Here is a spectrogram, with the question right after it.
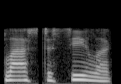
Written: blastocoelic

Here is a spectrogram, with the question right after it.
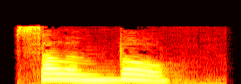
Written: Sullom Voe

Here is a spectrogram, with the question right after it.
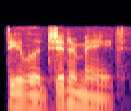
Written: delegitimate

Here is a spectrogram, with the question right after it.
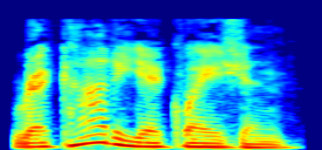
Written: riccati equation

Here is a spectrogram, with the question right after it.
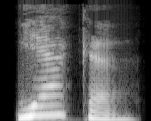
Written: yakka

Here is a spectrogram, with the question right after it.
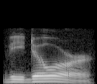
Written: Widor

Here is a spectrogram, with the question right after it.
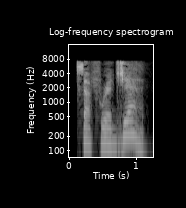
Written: suffragette

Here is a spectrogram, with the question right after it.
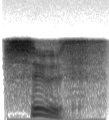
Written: sooth

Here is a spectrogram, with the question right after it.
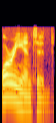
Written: oriented

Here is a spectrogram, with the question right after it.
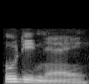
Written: Udine

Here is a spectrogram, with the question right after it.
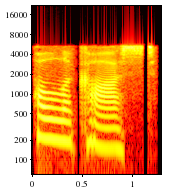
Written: holocaust

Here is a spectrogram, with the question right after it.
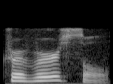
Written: traversal

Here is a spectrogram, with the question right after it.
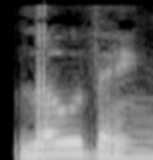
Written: loathing

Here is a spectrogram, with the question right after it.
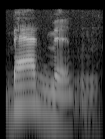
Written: badminton

